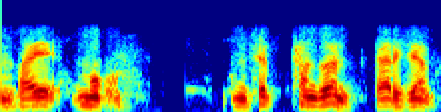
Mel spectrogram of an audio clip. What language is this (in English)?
Bodo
